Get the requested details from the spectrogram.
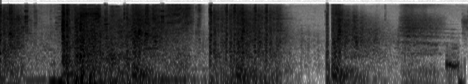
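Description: Loud gunshots and blasts ring out with echoes.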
